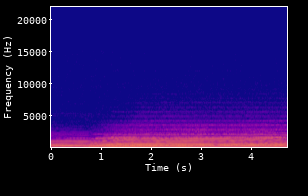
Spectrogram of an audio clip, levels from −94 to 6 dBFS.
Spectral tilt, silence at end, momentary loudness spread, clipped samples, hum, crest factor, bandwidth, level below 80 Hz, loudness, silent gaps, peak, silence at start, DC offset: -9.5 dB/octave; 0 s; 4 LU; under 0.1%; none; 12 dB; 6 kHz; -64 dBFS; -35 LUFS; none; -22 dBFS; 0 s; 0.1%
